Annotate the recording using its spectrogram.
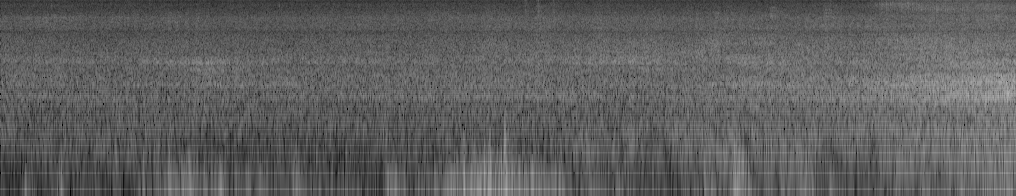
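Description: Distant steam locomotive working hard up a steep grade, its exhaust and running noise growing louder as it approaches, strongest near the end. Irregular low rumbles of wind buffet the microphone.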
